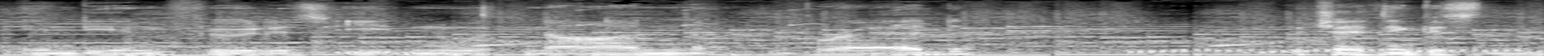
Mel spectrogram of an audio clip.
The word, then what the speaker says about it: naan: word because I mean obviously it's spelled n a a n but when I when it hits my ear I I hear n o n like not like it's not bread it's non bread.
